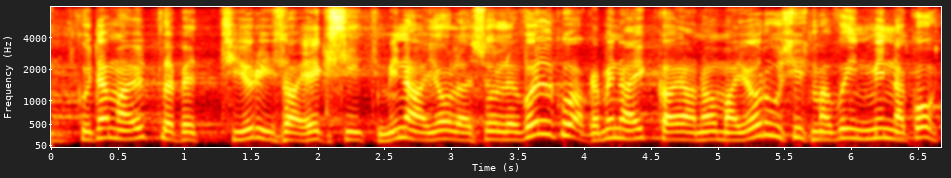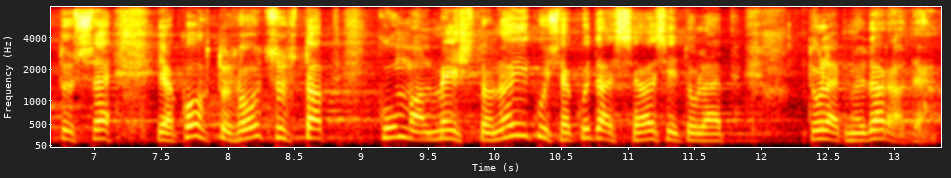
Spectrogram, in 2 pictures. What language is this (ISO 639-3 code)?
est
